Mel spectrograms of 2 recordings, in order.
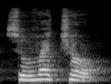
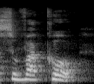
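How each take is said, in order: First: The middle consonant is a ch sound. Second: The middle consonant is a hard k sound. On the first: The speaker calls it right. "C is ch" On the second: The speaker calls it wrong. "not Suvako"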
